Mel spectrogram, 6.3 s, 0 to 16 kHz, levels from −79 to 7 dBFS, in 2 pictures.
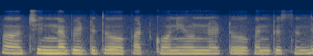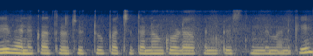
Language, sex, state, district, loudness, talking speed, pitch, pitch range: Telugu, female, Andhra Pradesh, Guntur, -18 LUFS, 115 wpm, 200 Hz, 195-205 Hz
